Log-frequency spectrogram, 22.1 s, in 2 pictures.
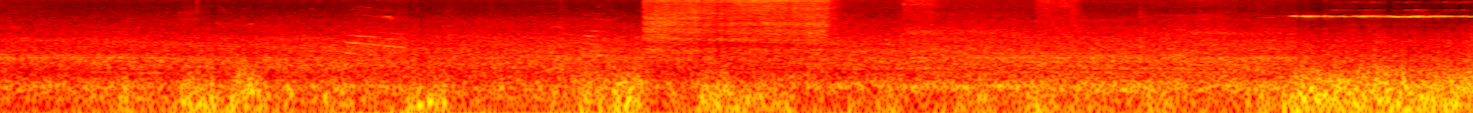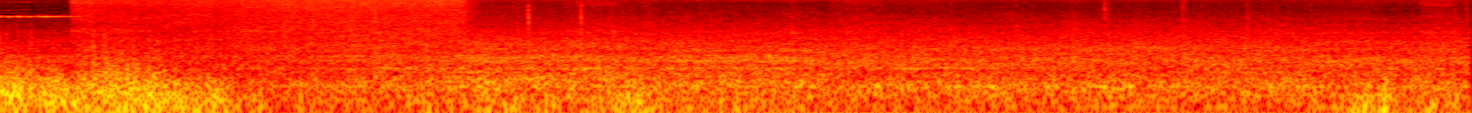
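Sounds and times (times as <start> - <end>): train rumbling on steel rails: 0.0 - 22.0
high wheel squeal: 9.5 - 11.9.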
